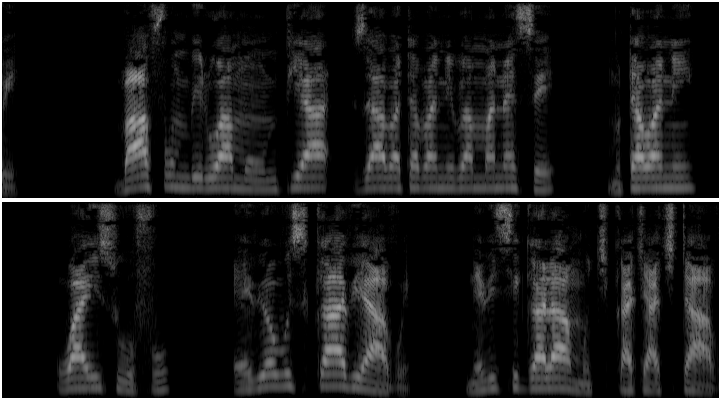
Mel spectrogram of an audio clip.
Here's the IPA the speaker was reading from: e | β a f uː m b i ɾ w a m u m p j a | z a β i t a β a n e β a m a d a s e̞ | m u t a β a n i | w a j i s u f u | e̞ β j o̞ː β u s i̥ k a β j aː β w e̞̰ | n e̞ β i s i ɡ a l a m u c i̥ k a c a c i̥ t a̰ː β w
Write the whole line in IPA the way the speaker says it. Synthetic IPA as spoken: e | β a f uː m b i ɾ w a m u m p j a | z a β a t a β a n i β a m a n a s e̞ | m u t a β a n i | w a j i s u f u | e̞ β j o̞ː β u s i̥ k a β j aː β w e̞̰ | n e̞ β i s i ɡ a l a m u c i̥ k a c a c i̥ t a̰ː β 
